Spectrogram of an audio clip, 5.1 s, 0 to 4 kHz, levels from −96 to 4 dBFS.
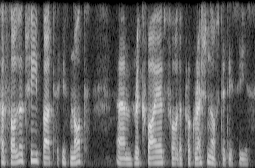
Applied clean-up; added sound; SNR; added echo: none; none; none; none.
